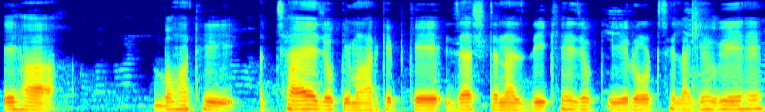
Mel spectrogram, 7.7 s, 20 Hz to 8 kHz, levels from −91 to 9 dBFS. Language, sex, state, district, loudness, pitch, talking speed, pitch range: Chhattisgarhi, male, Chhattisgarh, Rajnandgaon, -18 LUFS, 100 Hz, 150 wpm, 95-110 Hz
